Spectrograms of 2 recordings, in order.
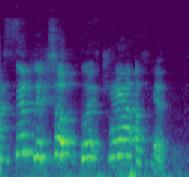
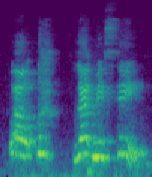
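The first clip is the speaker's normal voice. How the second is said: ordinary talk, nothing marked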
